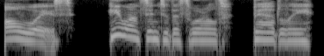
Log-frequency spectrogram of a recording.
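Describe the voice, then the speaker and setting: An actress playing a young, sardonic demon queen and war captain, deadpan and dry, in a video game. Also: lowish voice, a little slow, no room sound. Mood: cool, deadpan. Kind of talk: video game character acting.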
